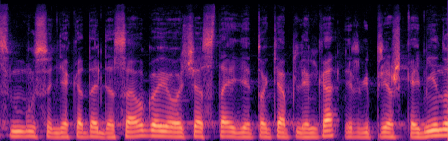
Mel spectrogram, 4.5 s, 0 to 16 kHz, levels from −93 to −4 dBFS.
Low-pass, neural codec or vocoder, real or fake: 14.4 kHz; none; real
